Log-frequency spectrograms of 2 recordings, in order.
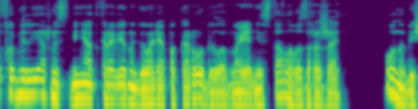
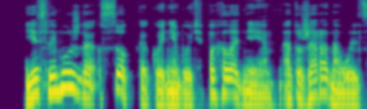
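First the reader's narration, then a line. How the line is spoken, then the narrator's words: Plain. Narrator (Russian): ответила я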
